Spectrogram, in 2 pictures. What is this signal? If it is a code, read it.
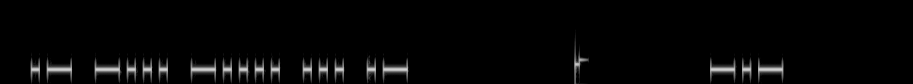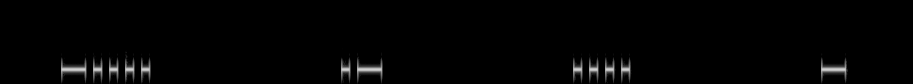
Morse code, heard as a keyed tone, about 15 wpm, spaced as for 6 wpm, 700 Hz. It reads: AB6SA K6AHT
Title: USA Call Signs - 5 Characters - 8x Character Spacing - 15wpm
